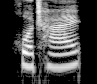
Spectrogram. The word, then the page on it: 火柴: huǒ chái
